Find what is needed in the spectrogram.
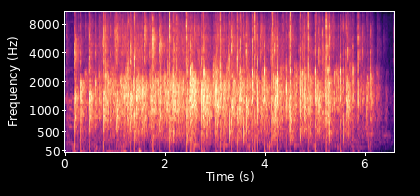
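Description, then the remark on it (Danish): An audience at a panel event applauds themselves and three panelists steadily, many overlapping claps forming a dense, sustained roar that holds for several seconds before fading out at the end. “Jeg synes bare, I skal fortsætte med at klappe af jer selv og af de tre panelister her.”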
